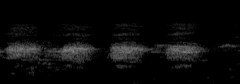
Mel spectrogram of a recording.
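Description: A crow cawing four times in a quick series, about two harsh calls a second.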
